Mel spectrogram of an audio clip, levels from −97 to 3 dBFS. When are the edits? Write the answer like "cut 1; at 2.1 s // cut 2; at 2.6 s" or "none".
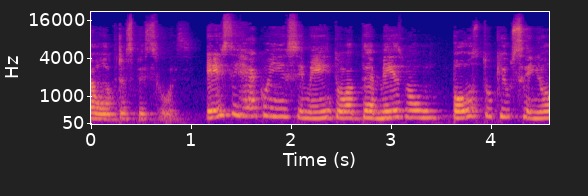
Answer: cut 1; at 1.0 s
